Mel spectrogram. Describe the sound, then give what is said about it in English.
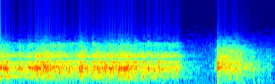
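Steady, loud crackling static from a tube radio receiver that cuts out briefly near the end, then bursts back in with a sharp rush of hiss as the radio is being tuned. No voices. “Well, that's as nice a static concert as I've ever heard”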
